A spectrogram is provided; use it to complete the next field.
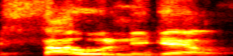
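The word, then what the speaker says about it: Saúl Ñíguez: Saul Niguel.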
